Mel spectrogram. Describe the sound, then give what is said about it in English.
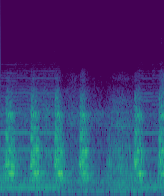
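A dog named Queenie barks five times in short, sharp bursts, a quick run of four followed by a pause and one more, over a faint steady background hum. “Oh, shut up, Queenie. Be quiet, will you?”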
